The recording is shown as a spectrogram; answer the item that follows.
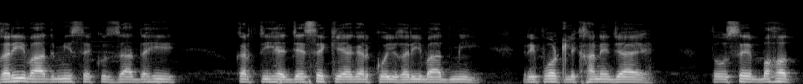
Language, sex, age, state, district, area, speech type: Urdu, male, 45-60, Uttar Pradesh, Lucknow, urban, spontaneous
